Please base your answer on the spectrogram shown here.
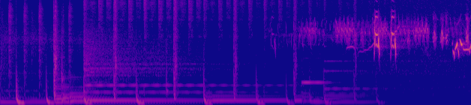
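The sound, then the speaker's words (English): A robin sings in spring, its bright, high chirping phrases entering near the end. Before them come low, sustained musical notes with plucked attacks, which fade out as the birdsong takes over. “That sound you're hearing is spring beginning. The song of the robin.”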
